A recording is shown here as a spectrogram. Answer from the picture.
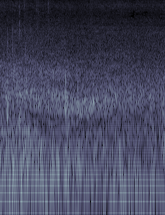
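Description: Road traffic: a steady rush of car tyre and engine noise from vehicles driving past on a city street.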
